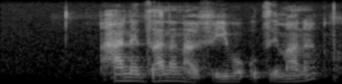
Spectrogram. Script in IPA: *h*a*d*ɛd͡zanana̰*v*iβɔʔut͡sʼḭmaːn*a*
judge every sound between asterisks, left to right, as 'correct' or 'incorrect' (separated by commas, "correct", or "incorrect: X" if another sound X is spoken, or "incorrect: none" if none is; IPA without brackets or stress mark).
correct, incorrect: n, correct, correct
